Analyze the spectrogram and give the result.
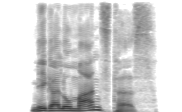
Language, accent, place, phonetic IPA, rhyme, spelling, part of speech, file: German, Germany, Berlin, [meɡaloˈmaːnstəs], -aːnstəs, megalomanstes, adjective, De-megalomanstes.ogg
- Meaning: strong/mixed nominative/accusative neuter singular superlative degree of megaloman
